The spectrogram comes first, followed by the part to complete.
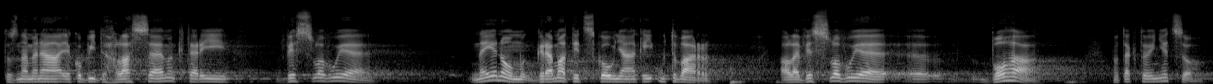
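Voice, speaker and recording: A man preaches a sermon at a mid pitch, talking in a loose, conversational way with many fillers and little tag questions. His voice hangs in the long reverb of a church. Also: a bit bright. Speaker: priest.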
